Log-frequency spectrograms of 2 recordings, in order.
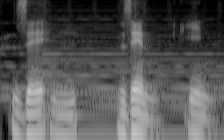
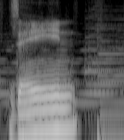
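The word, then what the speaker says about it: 全員: pronounce it was that the N isn't that hard, it sort of blends in with other things, so you end up with Zane, which is, you kind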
